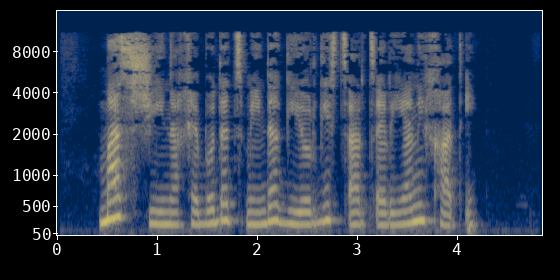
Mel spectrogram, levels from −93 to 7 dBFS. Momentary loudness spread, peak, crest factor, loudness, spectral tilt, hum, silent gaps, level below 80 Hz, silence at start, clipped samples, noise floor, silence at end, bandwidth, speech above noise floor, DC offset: 11 LU; -4 dBFS; 20 dB; -21 LUFS; -2 dB/octave; none; none; -62 dBFS; 0.45 s; under 0.1%; -67 dBFS; 0.65 s; 11.5 kHz; 45 dB; under 0.1%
